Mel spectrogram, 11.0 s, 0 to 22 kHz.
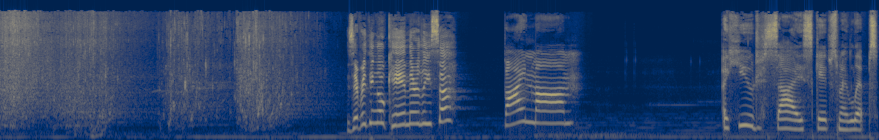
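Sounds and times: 
water sloshing and splashing in a full bathtub: 0.0s - 4.2s
speech: 4.4s - 7.3s, 9.0s - 10.9s.

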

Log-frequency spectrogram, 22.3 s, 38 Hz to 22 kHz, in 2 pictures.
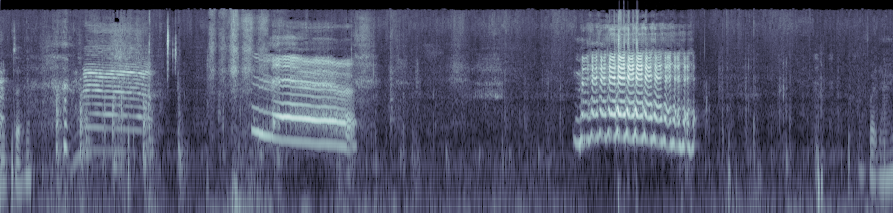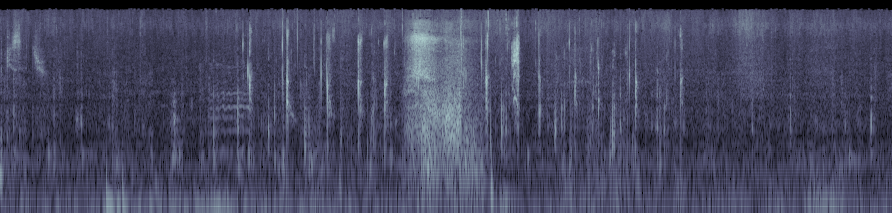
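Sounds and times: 
speech: 0.0s - 1.3s, 3.1s - 4.5s, 10.9s - 11.4s
sheep and lambs bleating: 0.9s - 2.0s
laughter: 2.6s - 4.4s, 7.2s - 8.7s.

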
